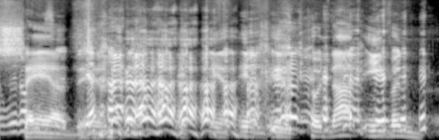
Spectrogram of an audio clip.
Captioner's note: laughter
